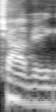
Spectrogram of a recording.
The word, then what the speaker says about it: Xavi: Xavi. Yeah, it's like Javier. It's like HXAV, but XAVI is Chavi.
